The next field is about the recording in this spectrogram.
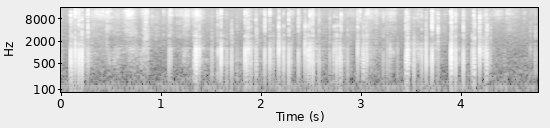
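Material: Cardboard.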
